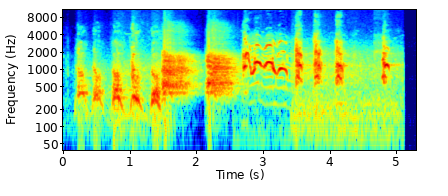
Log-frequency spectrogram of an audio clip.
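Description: A dog barks repeatedly in quick, loud bursts, with some longer howling, whining yelps mixed in. No one speaks.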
